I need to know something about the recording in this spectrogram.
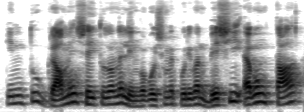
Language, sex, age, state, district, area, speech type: Bengali, male, 18-30, West Bengal, Purulia, urban, spontaneous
